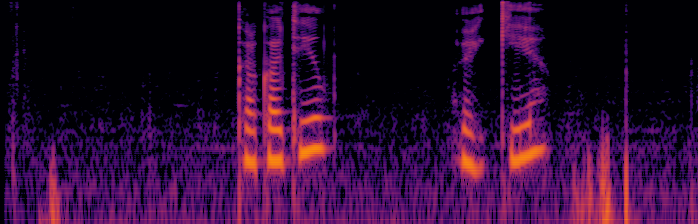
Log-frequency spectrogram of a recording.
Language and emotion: Russian, sad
